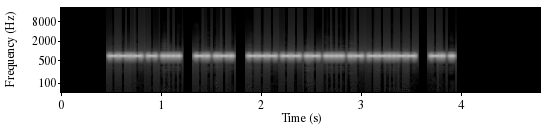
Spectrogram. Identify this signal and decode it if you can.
Morse code, heard as a keyed tone, about 48 wpm, 700 Hz. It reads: QTH NR OMAHA, NE
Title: Practice QSO - Exchange 1 - Beginning - 50wpm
